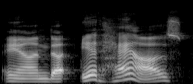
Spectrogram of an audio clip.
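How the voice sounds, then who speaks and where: A man hosting an explanatory vlog, talking in a measured, conversational way. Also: medium pitch, lively intonation, a bit bright. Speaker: host explaining shooting gear tests.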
